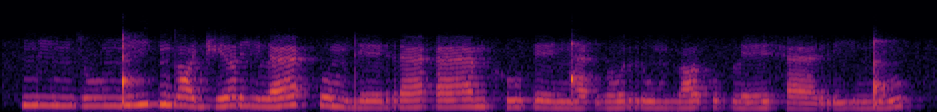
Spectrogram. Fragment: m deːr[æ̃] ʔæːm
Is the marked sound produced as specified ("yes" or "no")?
no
